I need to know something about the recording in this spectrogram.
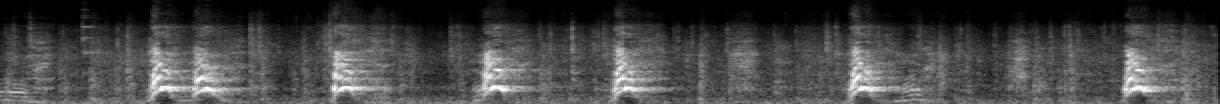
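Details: Dogs of foreign breeds kept at a home, one barking in loud, sharp, throaty barks, sometimes doubled, repeated about once a second with short pauses between.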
